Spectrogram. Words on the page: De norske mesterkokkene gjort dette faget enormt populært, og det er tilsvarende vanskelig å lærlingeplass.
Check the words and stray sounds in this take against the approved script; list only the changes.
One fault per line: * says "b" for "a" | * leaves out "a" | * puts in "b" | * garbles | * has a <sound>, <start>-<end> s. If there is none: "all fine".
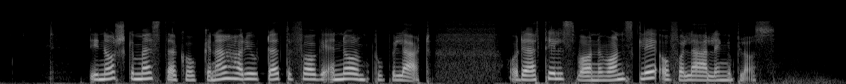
* puts in "har"
* puts in "få"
